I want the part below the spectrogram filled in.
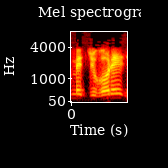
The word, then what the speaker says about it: Medjugorje: Con decir Medjugorje ya es para nota, ¿eh? – Medjugorje.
